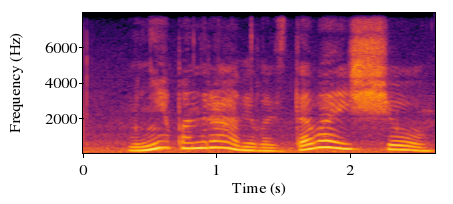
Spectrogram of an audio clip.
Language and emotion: Russian, positive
